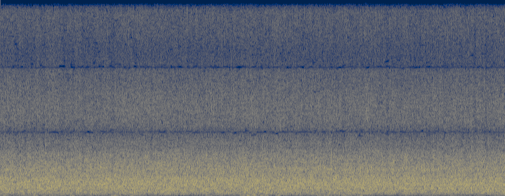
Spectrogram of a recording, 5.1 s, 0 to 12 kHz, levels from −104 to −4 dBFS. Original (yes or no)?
yes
